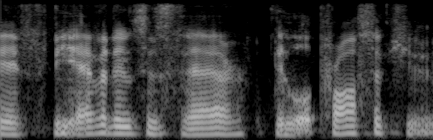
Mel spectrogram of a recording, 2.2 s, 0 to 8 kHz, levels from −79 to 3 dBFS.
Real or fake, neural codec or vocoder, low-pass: fake; vocoder, 22.05 kHz, 80 mel bands, HiFi-GAN; 7.2 kHz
